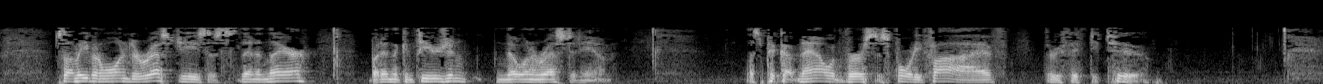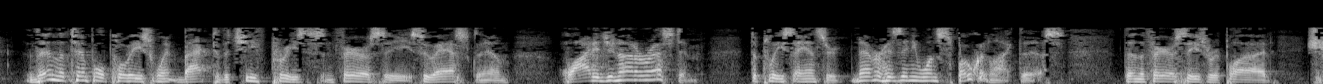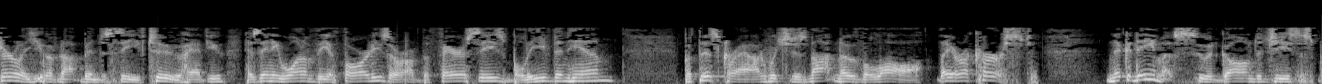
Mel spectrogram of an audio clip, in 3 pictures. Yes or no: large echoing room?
yes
